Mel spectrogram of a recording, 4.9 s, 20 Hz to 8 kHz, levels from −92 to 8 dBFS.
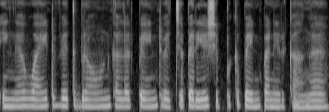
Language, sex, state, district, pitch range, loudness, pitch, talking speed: Tamil, female, Tamil Nadu, Nilgiris, 180-190 Hz, -24 LUFS, 185 Hz, 135 wpm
